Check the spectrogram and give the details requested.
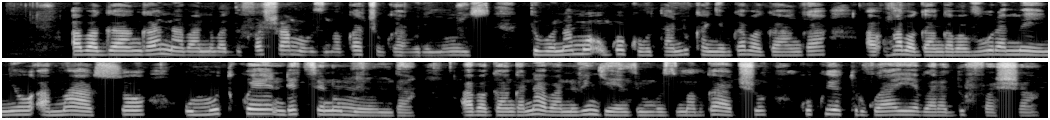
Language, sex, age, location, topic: Kinyarwanda, female, 18-24, Kigali, health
